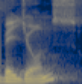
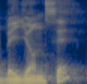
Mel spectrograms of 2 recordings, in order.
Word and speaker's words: Beyoncé: No es Beyoncé o Beyoncé. El apóstrofe hace toda la diferencia. La enfatización se mueve al final. Si no hubiera un apóstrofe, sería como Beyoncé.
